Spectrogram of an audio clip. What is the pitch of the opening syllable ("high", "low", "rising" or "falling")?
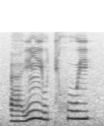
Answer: low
